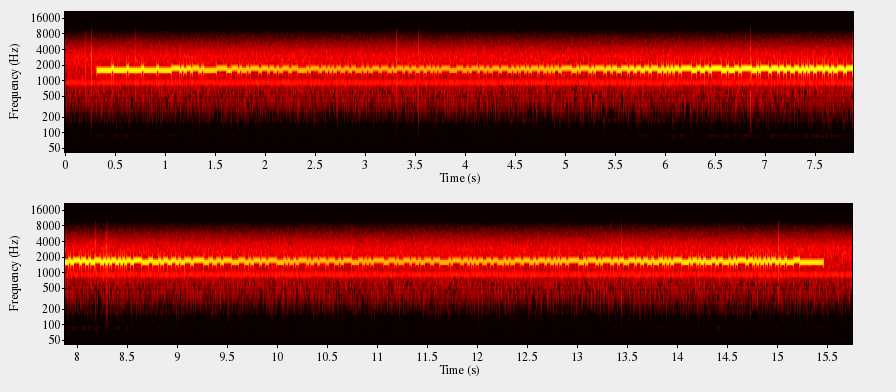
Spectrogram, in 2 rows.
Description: RTTY (50 baud, 170 Hz shift), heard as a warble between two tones, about 1650 Hz centre, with fading, static crashes and a steady whistle near 930 Hz. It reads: THE AMERICAN IRON AND STEEL INSTITUTE IS AN ASSOCIATION OF NORTH AMERICAN STEEL PRODUCERS.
